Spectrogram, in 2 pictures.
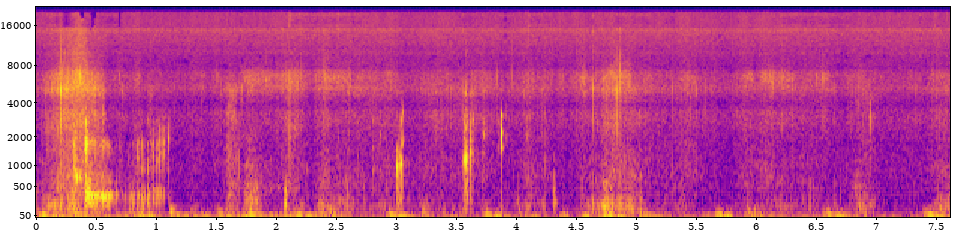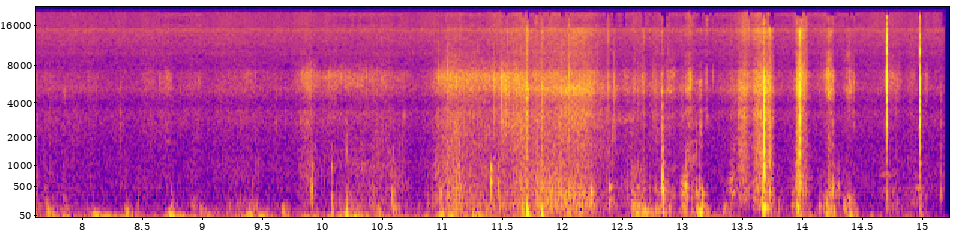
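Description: Low gurgling and rumbling bursts come and go over a faint background, typical of stomach growling from gas and fluid moving through the gut.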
